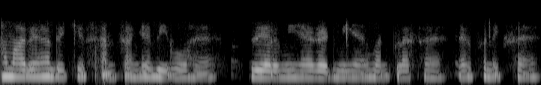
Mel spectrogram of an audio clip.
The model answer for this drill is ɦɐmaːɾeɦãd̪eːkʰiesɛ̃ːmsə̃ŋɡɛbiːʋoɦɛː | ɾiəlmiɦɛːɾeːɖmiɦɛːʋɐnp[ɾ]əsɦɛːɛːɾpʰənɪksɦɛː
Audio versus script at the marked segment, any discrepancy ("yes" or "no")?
yes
